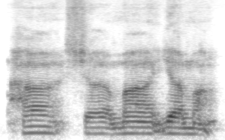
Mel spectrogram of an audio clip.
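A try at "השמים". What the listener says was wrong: Hashemayim. I've never seen an instance where you got a ya and a ma together and it's not pronounced together. So it's always going to be yum at the end. Yum. Hashemayim.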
